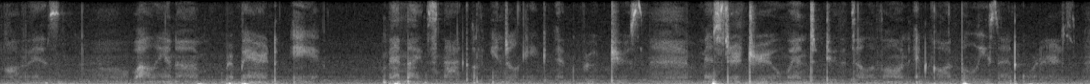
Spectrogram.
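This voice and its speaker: A woman whispers fairly slowly while noticeable background noise plays behind her. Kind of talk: whispered audiobook-style reading of a mystery novel. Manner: whispered.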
